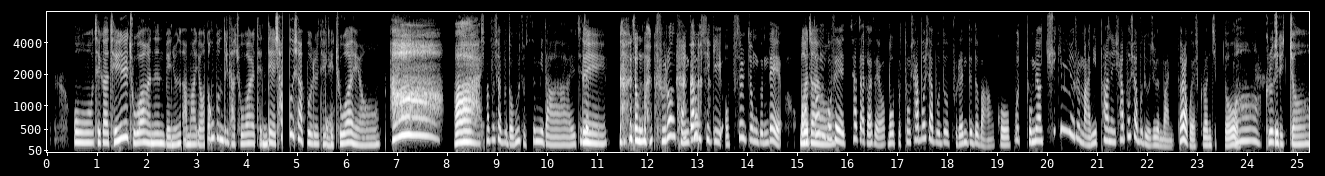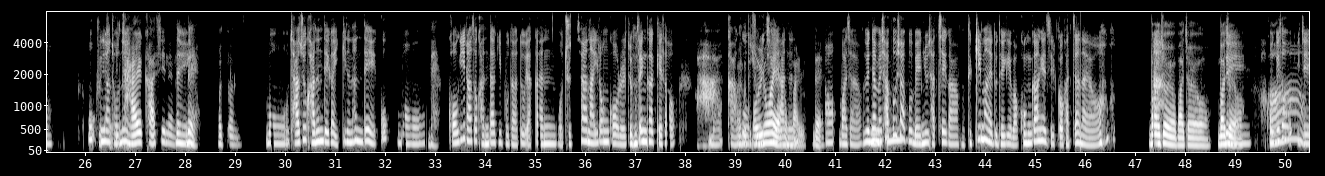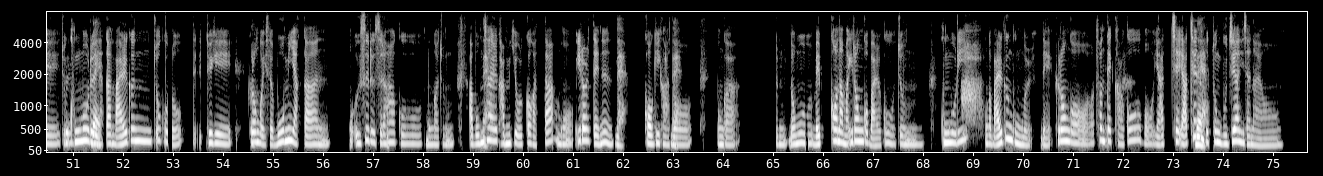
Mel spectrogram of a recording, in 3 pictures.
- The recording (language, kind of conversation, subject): Korean, podcast, 외식할 때 건강하게 메뉴를 고르는 방법은 무엇인가요?
- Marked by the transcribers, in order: tapping; gasp; laugh; laughing while speaking: "좀 생각해서"; laugh; other background noise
